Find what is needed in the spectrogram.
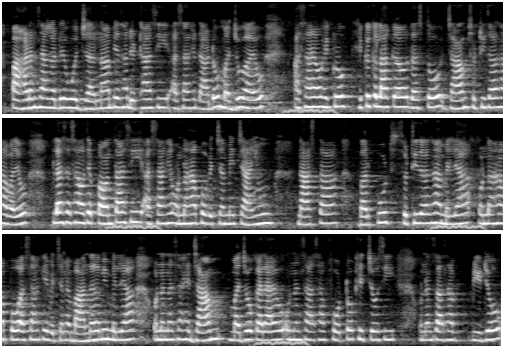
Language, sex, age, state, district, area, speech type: Sindhi, female, 30-45, Maharashtra, Thane, urban, spontaneous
